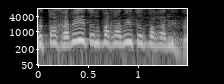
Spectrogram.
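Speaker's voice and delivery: put-on high, fast excited kids' clamor; excited children. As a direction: cry out high like kids spotting a bird. Children rushing to see bird.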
